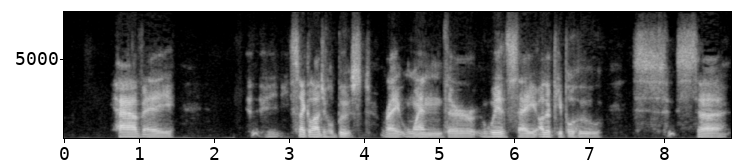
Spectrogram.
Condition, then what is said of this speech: Stuttering. And so um, I think that's an example of something I would lose if I were speaking fluently all the time.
